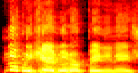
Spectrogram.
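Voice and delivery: fed-up outraged retort; indignant echo. Real, not acted. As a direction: throw the line back, indignant. Narrator echoes line in outrage.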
